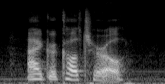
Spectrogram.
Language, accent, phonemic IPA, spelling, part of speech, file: English, US, /ˌæɡ.ɹɪˈkʌl.tʃə.ɹəl/, agricultural, adjective / noun, En-us-agricultural.ogg
- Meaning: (adjective) 1. Of or pertaining to agriculture 2. As if played with a scythe 3. Coarse or uncultured 4. Clumsy or tactless; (noun) A product or commodity from agriculture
